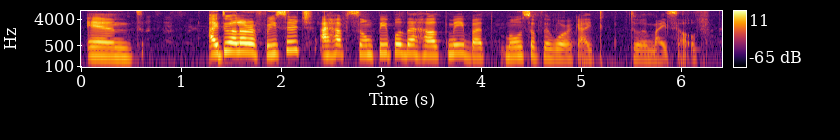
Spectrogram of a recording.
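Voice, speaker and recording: Woman, Ecuadorian-born, interview guest, hesitant restarts, soft laughs. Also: on the high side, moderate pace. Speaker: interview guest, TV producer and host. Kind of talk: casual interview conversation.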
